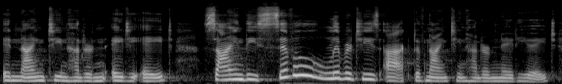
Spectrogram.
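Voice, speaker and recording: An actress playing a principled, dignified older in live radio theater, speaking in a measured, formal and earnest way. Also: female voice, lowish voice, sing-song, darkish tone. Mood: grave, indignant.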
